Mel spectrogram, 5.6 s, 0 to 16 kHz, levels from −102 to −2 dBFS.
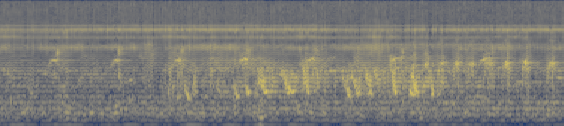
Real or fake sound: fake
